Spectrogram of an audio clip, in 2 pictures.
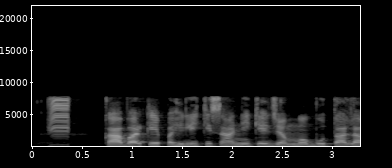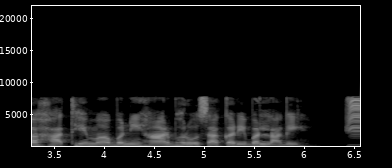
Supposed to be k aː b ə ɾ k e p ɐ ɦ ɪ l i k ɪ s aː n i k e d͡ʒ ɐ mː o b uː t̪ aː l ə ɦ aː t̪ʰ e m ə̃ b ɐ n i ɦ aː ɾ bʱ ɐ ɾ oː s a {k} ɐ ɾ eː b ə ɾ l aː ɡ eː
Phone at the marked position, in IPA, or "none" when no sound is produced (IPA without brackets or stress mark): k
